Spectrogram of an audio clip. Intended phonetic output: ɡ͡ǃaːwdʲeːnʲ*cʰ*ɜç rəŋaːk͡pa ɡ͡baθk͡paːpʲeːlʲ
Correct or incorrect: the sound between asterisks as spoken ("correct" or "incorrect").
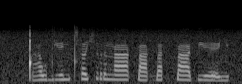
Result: correct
